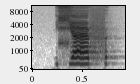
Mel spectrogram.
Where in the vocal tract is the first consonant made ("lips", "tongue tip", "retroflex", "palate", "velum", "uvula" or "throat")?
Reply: palate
